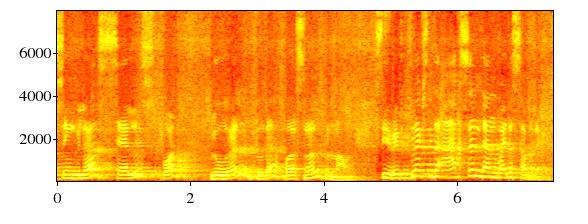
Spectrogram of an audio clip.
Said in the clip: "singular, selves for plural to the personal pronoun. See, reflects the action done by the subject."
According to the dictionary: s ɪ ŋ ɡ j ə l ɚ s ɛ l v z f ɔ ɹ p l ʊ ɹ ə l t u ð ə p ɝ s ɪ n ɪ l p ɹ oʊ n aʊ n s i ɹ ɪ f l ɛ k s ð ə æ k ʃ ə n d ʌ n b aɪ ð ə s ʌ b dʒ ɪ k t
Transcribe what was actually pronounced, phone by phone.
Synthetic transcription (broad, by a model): s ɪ ŋ ɡ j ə l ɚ s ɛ l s f ɔ ɹ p l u ɹ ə l t u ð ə p ɝ s ɪ n ɪ l p ɹ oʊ n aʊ n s i ɹ ɪ f l ɛ k s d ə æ k s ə n d ʌ n b aɪ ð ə s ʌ b dʒ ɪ k t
